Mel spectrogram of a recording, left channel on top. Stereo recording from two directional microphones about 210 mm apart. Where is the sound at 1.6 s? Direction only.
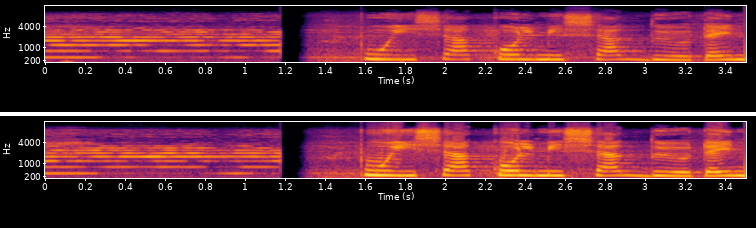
20° right (ahead or behind).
